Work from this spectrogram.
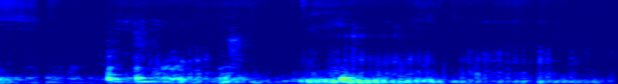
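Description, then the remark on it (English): A male domestic cat, held up to the microphone, purrs, a steady low rumbling rhythm that swells and fades with each breath, continuous and fairly loud throughout. “Let's not let's not get our let, us not baby purr.”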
